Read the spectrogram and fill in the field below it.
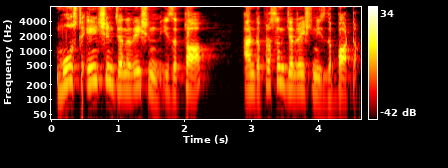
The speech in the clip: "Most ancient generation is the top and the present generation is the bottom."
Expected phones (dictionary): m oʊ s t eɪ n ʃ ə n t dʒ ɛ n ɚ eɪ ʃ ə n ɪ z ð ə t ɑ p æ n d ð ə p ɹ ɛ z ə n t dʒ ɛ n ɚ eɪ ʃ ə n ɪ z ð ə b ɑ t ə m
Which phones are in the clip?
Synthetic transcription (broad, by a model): m oʊ s t eɪ n ʃ ə n t dʒ ɛ n ɚ eɪ ʃ ə n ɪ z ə t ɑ p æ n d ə p ɹ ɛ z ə n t dʒ ɛ n ɚ eɪ ʃ ə n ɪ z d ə b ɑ t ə m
